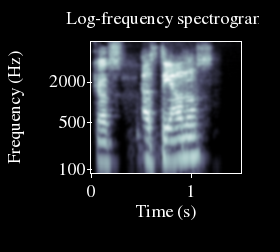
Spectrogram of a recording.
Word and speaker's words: Castellanos: Castellanos.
